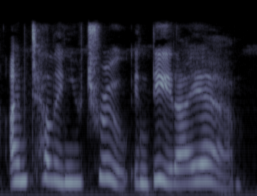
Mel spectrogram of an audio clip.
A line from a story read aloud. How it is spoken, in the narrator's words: sobbed out my child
